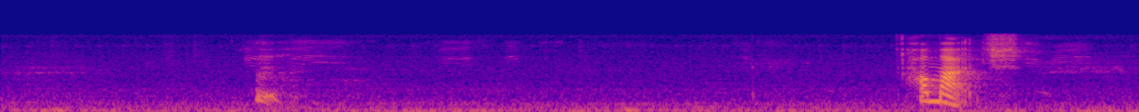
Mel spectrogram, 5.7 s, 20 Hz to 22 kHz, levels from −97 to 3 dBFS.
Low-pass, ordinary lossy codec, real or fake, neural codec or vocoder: 7.2 kHz; none; real; none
